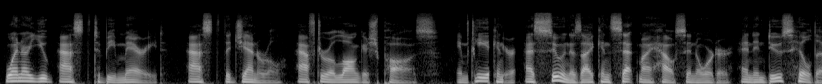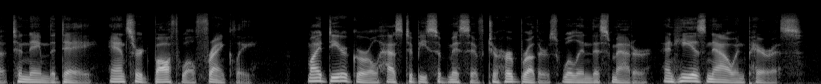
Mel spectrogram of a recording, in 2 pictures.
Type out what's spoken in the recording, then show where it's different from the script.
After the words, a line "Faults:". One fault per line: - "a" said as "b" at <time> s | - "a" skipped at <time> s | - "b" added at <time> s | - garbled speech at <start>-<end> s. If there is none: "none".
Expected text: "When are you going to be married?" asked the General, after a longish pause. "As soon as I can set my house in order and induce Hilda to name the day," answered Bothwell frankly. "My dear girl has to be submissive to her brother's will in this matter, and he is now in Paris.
"When are you asked to be married?" asked the General, after a longish pause. [garbled] "As soon as I can set my house in order and induce Hilda to name the day," answered Bothwell frankly. "My dear girl has to be submissive to her brother's will in this matter, and he is now in Paris.
Faults:
- "going" said as "asked" at 0.6 s
- garbled speech at 4.6-5.2 s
